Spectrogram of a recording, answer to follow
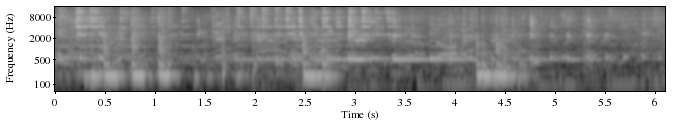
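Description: Ghanaian traditional drum ensemble: deep strokes on the large drums in short, irregular clusters, with sharp higher hits and a metal bell ringing.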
